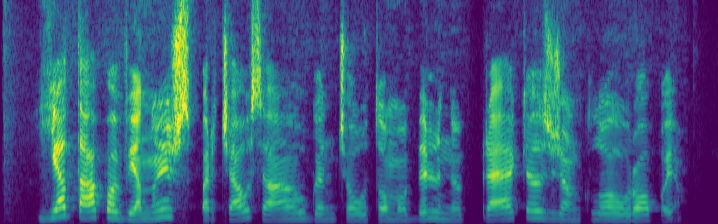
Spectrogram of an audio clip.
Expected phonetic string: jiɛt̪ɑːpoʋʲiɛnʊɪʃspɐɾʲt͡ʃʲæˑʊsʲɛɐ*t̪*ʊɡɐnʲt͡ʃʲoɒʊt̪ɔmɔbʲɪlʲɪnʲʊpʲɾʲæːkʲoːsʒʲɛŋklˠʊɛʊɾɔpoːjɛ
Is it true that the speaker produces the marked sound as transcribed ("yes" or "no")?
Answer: no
